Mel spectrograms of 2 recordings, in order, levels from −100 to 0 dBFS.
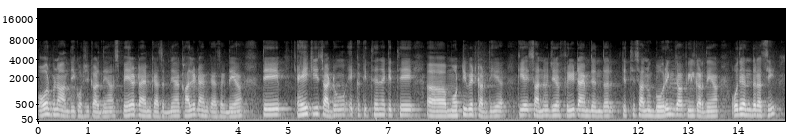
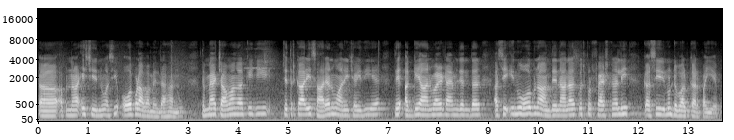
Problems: constant background noise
